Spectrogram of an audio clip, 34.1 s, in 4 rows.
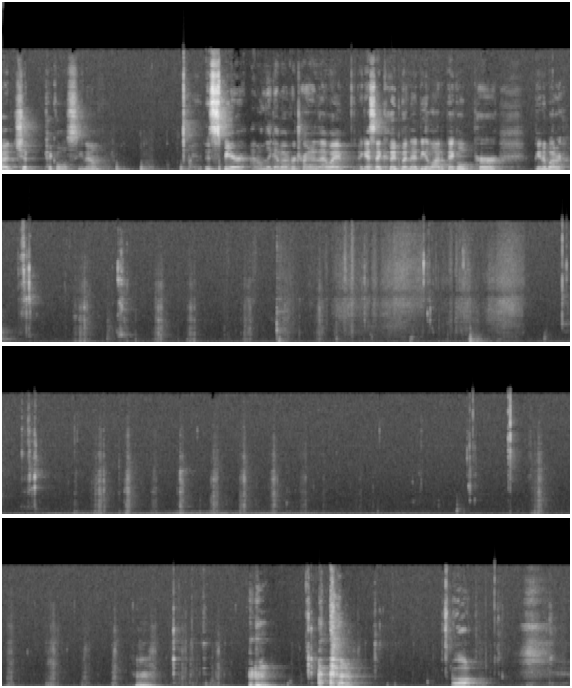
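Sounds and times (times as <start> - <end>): person crunching pickles: 8.8 - 15.2, 16.9 - 22.0, 23.8 - 29.0.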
